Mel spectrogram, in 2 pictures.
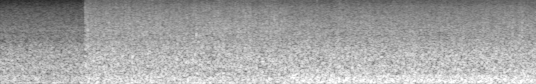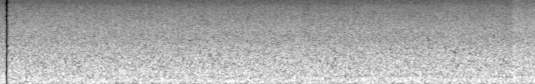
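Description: Cummins Falls and the white-water rapids below it, a steady rushing of falling water. The sound steps up a little about a second in and cuts out for a split second about five seconds in.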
